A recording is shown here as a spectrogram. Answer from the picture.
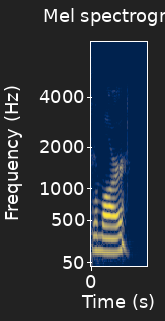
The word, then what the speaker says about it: Lemire: Jeff Lemire. I can't remember how to pronounce Lemire.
